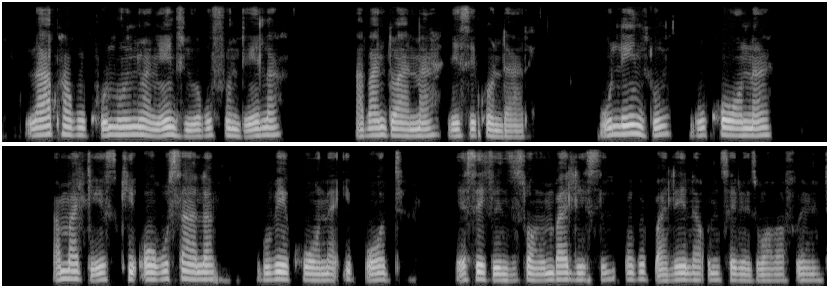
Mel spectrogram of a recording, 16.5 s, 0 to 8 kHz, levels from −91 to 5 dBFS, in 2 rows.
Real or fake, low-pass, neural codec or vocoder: fake; 7.2 kHz; codec, 16 kHz, 4.8 kbps, FACodec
